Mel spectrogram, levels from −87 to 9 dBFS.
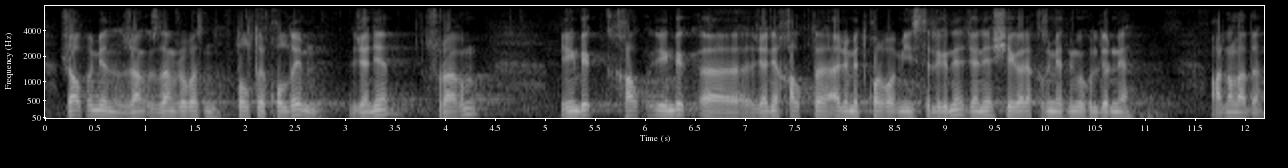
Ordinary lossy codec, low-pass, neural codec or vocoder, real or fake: none; 7.2 kHz; none; real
